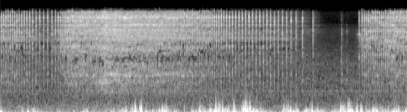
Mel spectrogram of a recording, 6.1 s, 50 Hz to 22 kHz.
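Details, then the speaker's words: Used Japanese Olympic Zebra-5000 (W-98) spinning reel: rapid, even ratchet clicking that follows crank speed; the anti-reverse engages cleanly and the reel turns forward and backward normally. "กลับทำงานปกติหมุนเดินหน้าถหลังได้ครับ"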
